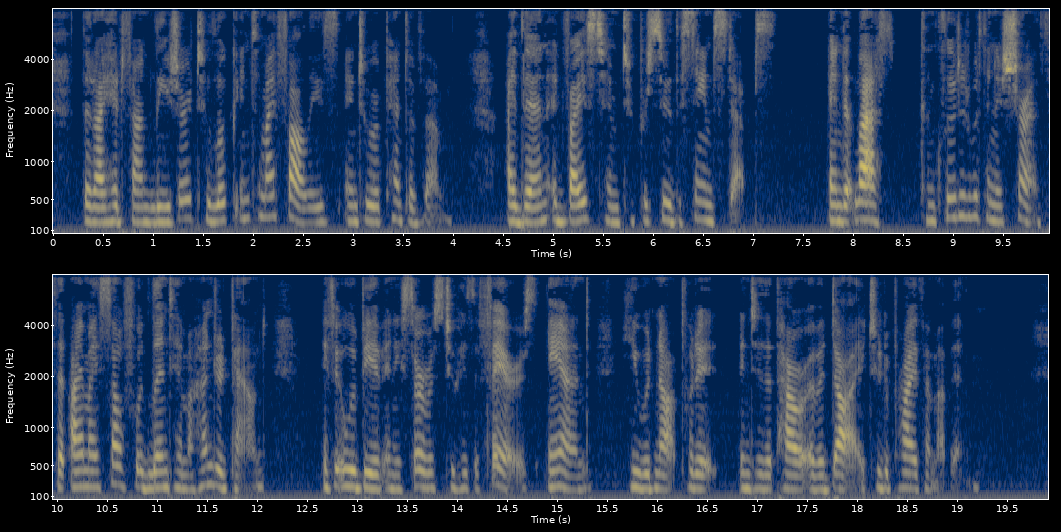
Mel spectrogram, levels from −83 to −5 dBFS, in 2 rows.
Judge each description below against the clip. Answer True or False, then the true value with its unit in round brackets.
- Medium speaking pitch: False (205 Hz)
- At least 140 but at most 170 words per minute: False (200 wpm)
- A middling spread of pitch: False (2.2 semitones)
